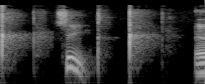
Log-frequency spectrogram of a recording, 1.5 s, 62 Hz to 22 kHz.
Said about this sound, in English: As per always, get those hands up, Bruins fans. 8 clap time, baby. And 1, 2, 3, 4, 5, 6, 7, 8.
